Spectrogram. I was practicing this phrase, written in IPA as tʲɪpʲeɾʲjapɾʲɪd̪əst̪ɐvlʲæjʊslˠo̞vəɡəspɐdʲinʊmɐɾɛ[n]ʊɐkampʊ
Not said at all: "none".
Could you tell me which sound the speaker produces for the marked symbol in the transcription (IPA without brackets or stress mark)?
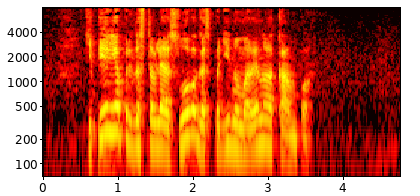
n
